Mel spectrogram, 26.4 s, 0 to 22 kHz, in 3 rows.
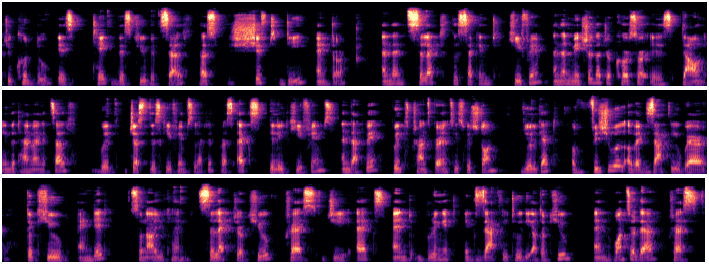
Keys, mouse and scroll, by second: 1.2 click, 1.9 click, 3.5 shift+d, 5.3 click, 10.2 click, 11.5 x, 15.0-16.4 scroll up 3, 15.5-15.9 shift+middle drag, 19.2 click, 19.9 click, 21.2 click, 22.0 g.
